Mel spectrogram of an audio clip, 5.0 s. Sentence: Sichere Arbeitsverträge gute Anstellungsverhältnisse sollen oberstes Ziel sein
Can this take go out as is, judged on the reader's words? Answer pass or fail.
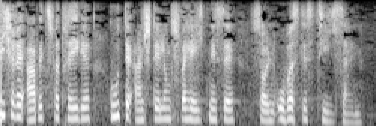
pass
